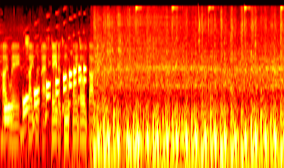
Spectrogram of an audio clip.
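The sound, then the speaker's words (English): Motorcycle engine in a video game, with a brief stepped rise in revs followed by a loud, steady, rumbling roar at speed. “Dude, I love the way this bike sounds. Like, when I bought it, when I first played this.”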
